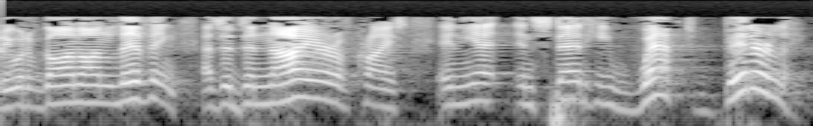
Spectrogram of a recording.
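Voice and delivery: loud, driving preacher's voice; fervent preaching. Real, not acted. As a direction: press the point hard to the congregation. Preaching at full force.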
